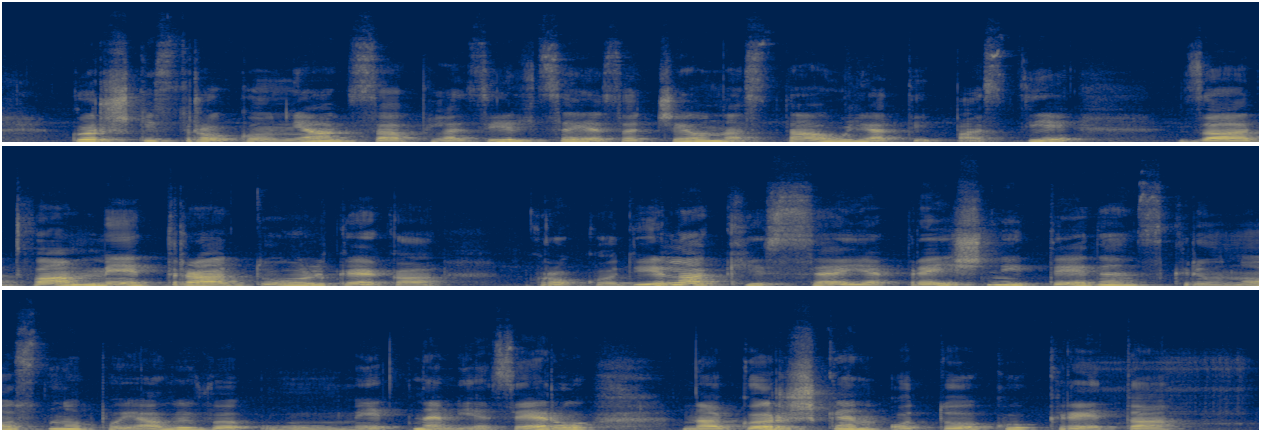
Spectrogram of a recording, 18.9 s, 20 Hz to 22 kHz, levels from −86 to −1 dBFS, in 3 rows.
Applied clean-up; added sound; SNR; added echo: none; none; none; none.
